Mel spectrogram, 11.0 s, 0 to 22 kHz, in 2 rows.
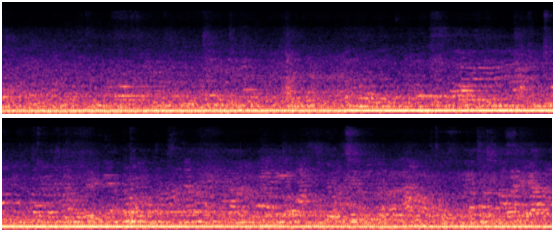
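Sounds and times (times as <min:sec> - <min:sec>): faint chatter of people: 0:00.0 - 0:11.0
steady low hum: 0:00.0 - 0:11.0.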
